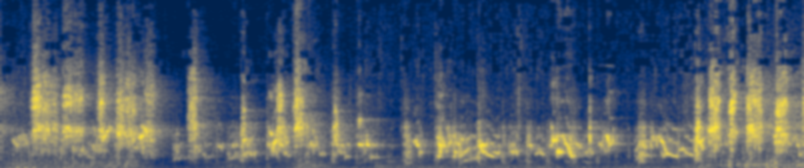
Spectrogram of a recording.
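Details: Budgerigars chirping with harsh squawks and raspy warbled chatter, a short gap early on, then steady lively calling.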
